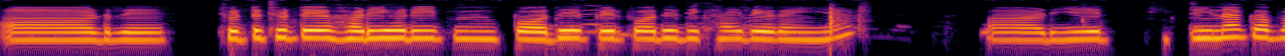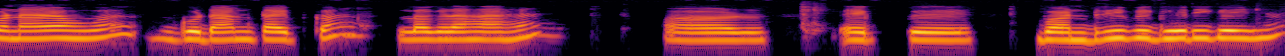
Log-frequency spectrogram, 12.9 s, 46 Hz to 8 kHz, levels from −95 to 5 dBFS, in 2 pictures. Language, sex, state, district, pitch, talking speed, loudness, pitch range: Hindi, female, Bihar, Muzaffarpur, 235 Hz, 145 wpm, -16 LUFS, 215-250 Hz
